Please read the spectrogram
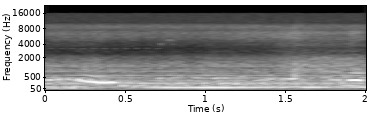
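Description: A child's soft, wordless voice, with a falling glide near the start and short low sounds later, over a steady low hum.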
